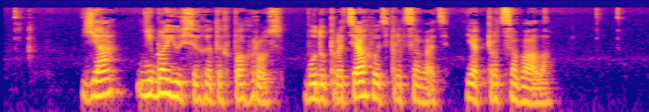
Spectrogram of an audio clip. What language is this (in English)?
Belarusian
